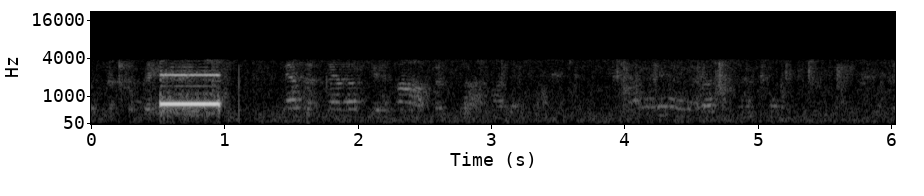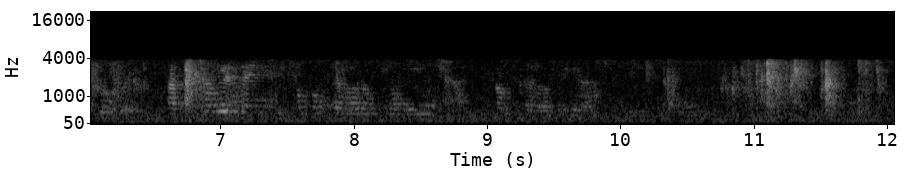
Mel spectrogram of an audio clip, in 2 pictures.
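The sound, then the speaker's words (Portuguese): A single loud, steady voicemail beep sounds for about half a second, a clean mid-pitched tone, followed by people talking in quieter, continuous conversation. “será tarifado após o sinal.”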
